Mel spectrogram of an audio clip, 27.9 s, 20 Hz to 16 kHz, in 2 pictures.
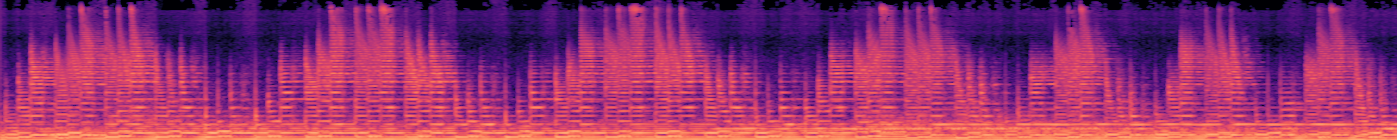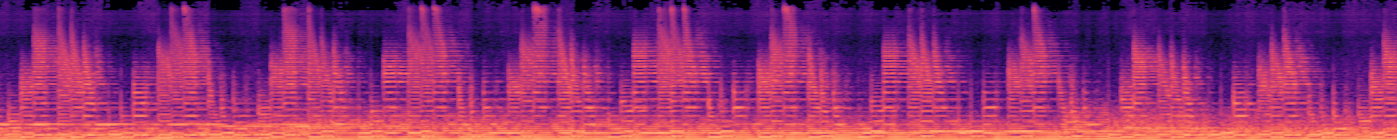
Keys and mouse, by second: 0.4 ctrl+z, 0.6 ctrl+z, 2.0-3.1 middle drag, 6.5 alt+z, 9.8 Tab, 10.4 Tab, 12.7 alt+z, 13.4 s, 15.9 Tab, 18.6-19.9 middle drag, 21.2-22.5 middle drag, 22.6 Tab.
